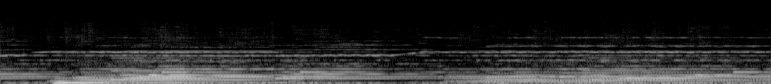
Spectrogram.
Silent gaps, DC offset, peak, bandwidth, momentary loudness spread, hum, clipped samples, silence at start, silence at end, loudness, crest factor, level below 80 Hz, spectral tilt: none; under 0.1%; -8 dBFS; 7.8 kHz; 14 LU; none; under 0.1%; 0 s; 0 s; -24 LUFS; 16 dB; -30 dBFS; -9 dB/octave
